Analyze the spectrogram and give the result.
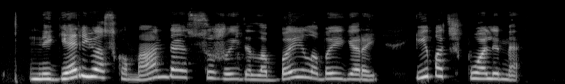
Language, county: Lithuanian, Šiauliai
